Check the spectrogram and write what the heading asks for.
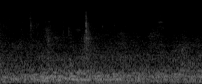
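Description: A voice speaking quietly and at a distance in a reverberant hall, with slow rises and falls in pitch, as in a spoken prayer.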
